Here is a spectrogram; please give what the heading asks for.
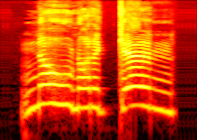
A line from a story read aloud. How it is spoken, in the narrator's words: the rest of them cried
